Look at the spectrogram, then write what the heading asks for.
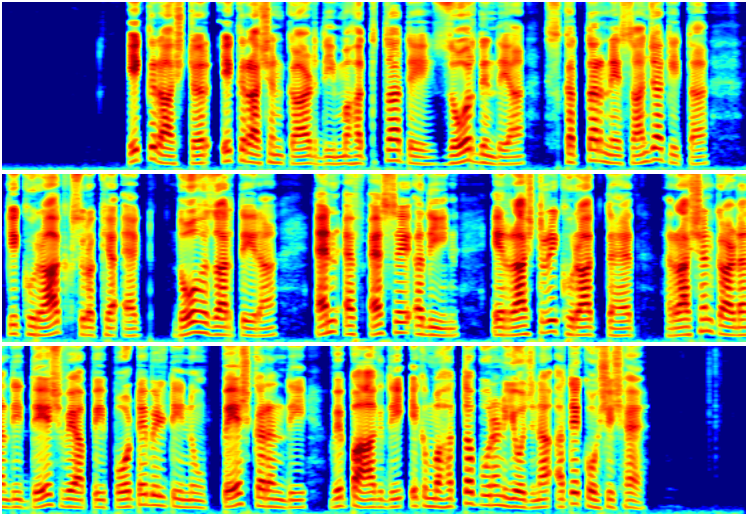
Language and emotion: Punjabi, neutral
